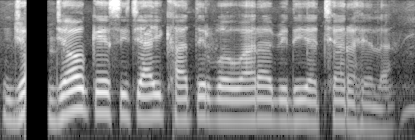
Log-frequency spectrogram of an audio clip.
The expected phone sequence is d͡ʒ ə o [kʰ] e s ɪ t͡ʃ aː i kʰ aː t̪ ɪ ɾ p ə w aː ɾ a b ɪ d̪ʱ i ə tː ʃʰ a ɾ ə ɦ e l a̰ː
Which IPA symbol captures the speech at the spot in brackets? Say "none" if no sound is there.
k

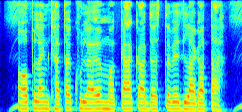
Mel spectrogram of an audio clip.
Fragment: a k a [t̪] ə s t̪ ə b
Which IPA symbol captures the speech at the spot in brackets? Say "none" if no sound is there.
d̪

